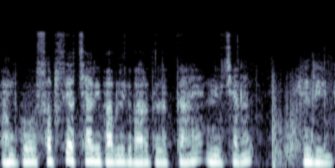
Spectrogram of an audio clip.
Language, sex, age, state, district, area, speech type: Hindi, male, 45-60, Bihar, Vaishali, urban, spontaneous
